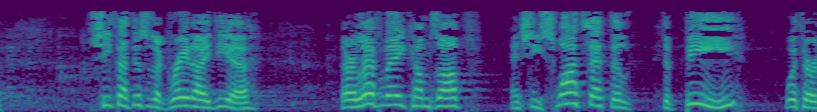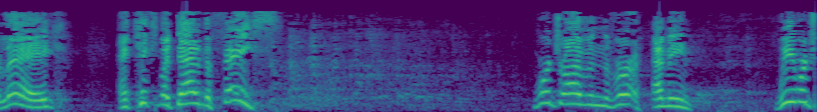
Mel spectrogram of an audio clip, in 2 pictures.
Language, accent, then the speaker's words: English; Newfoundland and Labrador, Canada; I'm from Newfoundland, so we didn't have AC. Like, we don't need AC. Never gets warm in Newfoundland.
